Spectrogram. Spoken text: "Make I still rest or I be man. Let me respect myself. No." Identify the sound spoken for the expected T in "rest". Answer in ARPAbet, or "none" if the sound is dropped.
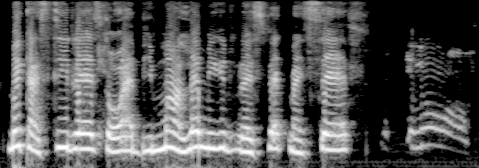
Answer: none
